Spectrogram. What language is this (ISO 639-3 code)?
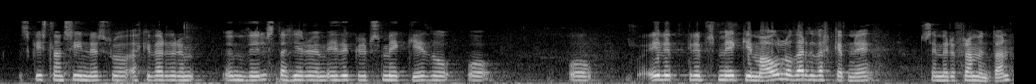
isl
